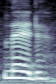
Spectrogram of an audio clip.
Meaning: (noun) 1. The top or cover of a container 2. A cap or hat 3. One ounce of cannabis 4. A bodyboard or bodyboarder 5. An operculum or other lid-like cover 6. A motorcyclist's crash helmet
- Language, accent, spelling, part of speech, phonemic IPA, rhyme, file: English, US, lid, noun / verb, /lɪd/, -ɪd, En-us-lid.ogg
